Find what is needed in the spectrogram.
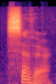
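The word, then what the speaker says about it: שבר: And also as a play on words, the same letters can be pronounced sever, which is a form of a word meaning hope. In other words, our sages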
